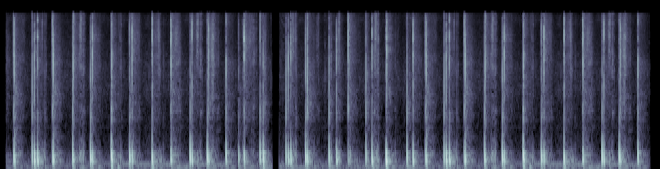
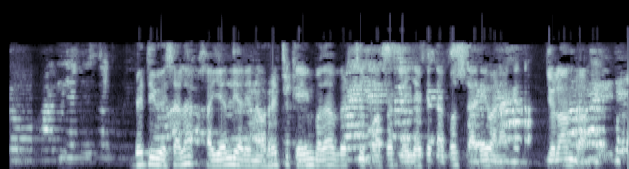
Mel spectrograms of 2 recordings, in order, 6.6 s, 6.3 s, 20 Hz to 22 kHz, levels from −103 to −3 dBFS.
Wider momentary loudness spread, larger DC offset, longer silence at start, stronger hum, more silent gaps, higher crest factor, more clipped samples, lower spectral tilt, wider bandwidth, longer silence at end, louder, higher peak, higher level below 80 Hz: second, 3 LU vs 13 LU; neither; about the same, 0.15 s vs 0.1 s; neither; first, 2.72-2.78 s vs none; first, 28 dB vs 12 dB; neither; about the same, -4 dB/octave vs -3.5 dB/octave; first, 16 kHz vs 8 kHz; first, 0.15 s vs 0 s; second, -30 LUFS vs -12 LUFS; about the same, -2 dBFS vs 0 dBFS; about the same, -56 dBFS vs -56 dBFS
